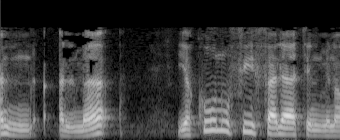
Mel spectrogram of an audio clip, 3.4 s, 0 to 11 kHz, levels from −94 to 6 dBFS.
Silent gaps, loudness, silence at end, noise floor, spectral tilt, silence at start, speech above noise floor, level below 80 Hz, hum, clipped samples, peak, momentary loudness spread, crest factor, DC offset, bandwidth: none; -20 LUFS; 0 s; -60 dBFS; -10.5 dB/octave; 0 s; 40 dB; -68 dBFS; none; under 0.1%; -2 dBFS; 13 LU; 18 dB; under 0.1%; 5.8 kHz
